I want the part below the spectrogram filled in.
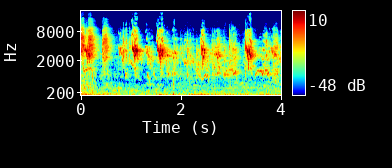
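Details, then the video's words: Budgies squawking in a series of loud, rasping chirps about every half second, fairly evenly spaced, bright and grating, over quiet low background noise. "Budgies chirping sounds"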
